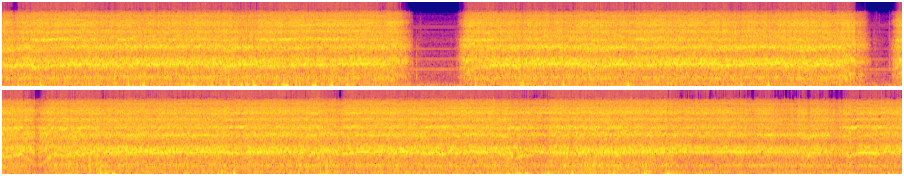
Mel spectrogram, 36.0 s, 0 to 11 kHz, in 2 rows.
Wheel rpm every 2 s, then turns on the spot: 220, 230, 220, 210, 60, 220, 230, 230, 120, 140, 230, 230, 230, 220, 210, 230, 230, 220.
none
